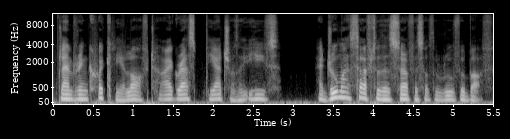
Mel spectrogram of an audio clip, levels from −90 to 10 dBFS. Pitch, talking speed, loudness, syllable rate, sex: 120 Hz, 220 wpm, -20 LUFS, 6.5 syllables/s, male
